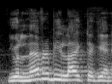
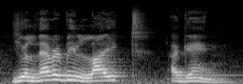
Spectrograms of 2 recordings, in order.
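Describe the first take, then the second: First: Said in the usual way. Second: "never" drawn out, slow and low; slow, heavy warning. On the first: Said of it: "repeated line". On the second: Shown as a demonstration. CEO warning the audience, slow and grave. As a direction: let it land slowly like bad news. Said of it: "This one hurts".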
